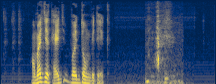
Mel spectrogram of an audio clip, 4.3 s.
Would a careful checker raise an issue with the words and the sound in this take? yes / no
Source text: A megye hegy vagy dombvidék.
yes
